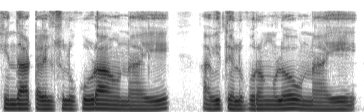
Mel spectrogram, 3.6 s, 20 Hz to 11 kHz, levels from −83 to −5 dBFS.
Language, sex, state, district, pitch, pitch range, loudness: Telugu, male, Telangana, Hyderabad, 120 Hz, 115-130 Hz, -18 LUFS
